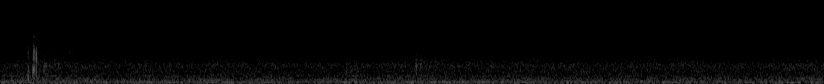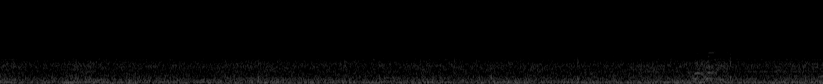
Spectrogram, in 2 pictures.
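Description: Wind rumbles steadily across an open outdoor space.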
